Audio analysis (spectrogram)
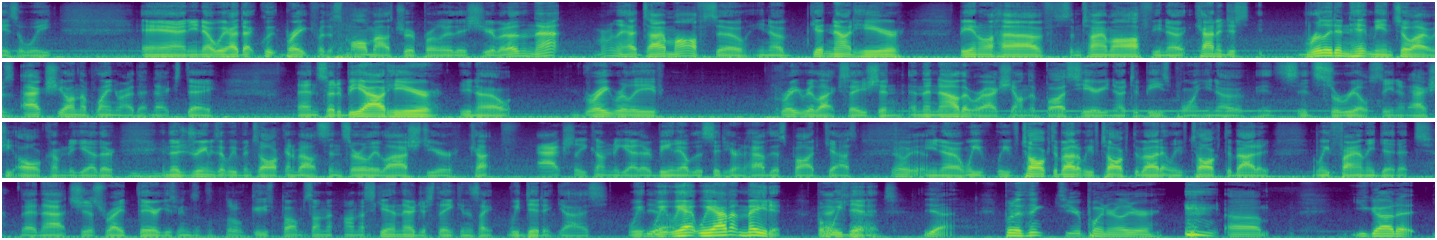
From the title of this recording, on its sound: PODCAST IN THE BUS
